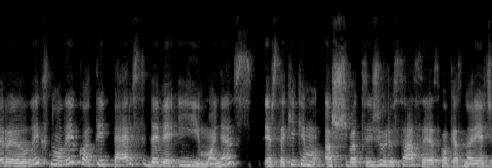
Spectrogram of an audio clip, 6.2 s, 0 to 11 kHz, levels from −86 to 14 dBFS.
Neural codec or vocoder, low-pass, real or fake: vocoder, 48 kHz, 128 mel bands, Vocos; 9.9 kHz; fake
